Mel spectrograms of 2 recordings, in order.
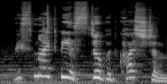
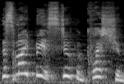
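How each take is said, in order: First: It is said in a plain, ordinary voice. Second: It is said in a big, boisterous put-on voice.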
